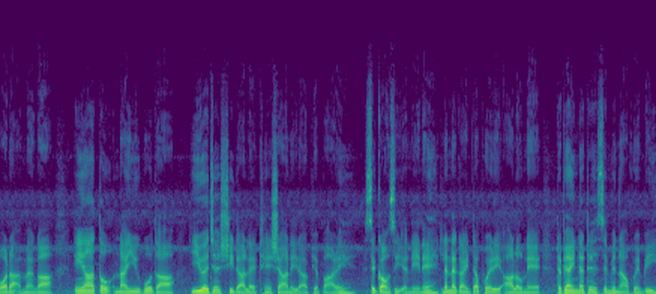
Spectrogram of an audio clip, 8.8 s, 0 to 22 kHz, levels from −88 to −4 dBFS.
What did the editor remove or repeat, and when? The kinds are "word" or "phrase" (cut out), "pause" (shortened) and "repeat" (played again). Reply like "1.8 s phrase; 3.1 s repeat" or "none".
4.8 s pause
